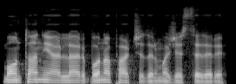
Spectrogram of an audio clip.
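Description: An eager young prosecutor speaks up earnestly before the king, as a male reader puts him on. He sounds apologetic yet keen, a little higher than the reader's own voice. The recording is dry. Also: brisk, fairly bright tone, smooth, no echo.

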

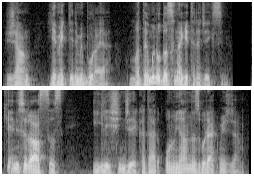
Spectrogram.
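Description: Man voicing a stern nobleman count, icy, commanding, very low voice, storybook. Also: expressive, fairly quick, darkish tone. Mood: cold. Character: cold, controlling middle-aged nobleman count.

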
